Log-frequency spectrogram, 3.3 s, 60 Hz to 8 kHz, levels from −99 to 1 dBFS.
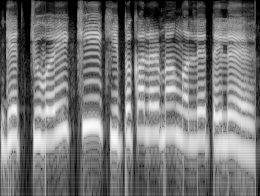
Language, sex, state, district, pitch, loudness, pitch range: Wancho, female, Arunachal Pradesh, Longding, 260 Hz, -11 LUFS, 235-290 Hz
